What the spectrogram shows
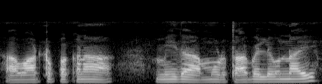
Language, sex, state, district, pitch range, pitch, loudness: Telugu, male, Telangana, Mahabubabad, 115-120 Hz, 120 Hz, -17 LUFS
